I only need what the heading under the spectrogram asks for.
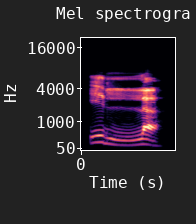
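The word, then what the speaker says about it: إلّا: Et comme il y a un tashdid, on répète le lam. Illa.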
